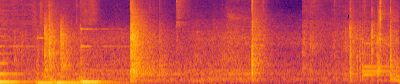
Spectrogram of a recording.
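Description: Background music with a deep bass line for about the first second, then three sharp knocks and clatters from kitchen dishes being handled on the counter.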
